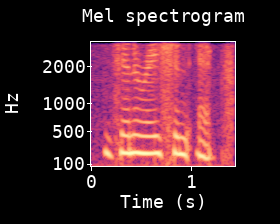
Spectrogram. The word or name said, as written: generation x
